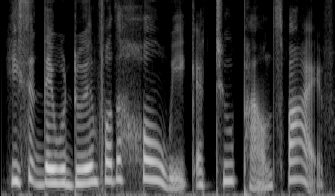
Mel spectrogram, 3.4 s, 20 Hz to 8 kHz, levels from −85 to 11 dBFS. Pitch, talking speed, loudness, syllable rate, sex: 230 Hz, 250 wpm, -18 LUFS, 4.6 syllables/s, female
